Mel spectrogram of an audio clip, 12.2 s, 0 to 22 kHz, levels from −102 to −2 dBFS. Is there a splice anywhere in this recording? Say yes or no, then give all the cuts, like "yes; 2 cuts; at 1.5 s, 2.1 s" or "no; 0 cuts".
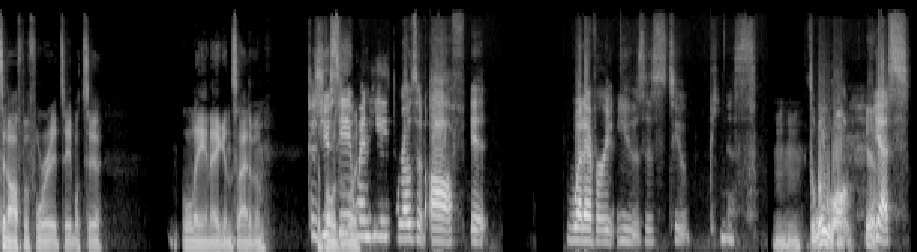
yes; 1 cut; at 9.4 s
